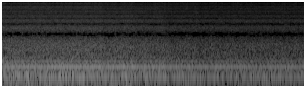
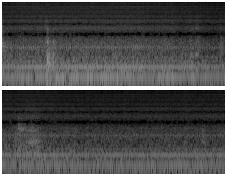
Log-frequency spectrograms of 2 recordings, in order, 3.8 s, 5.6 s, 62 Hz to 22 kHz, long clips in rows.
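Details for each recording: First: 1965 Zenith 19-inch black-and-white TV, 14M28Z chassis, powered straight from the line: only steady mains hum and faint hiss, no vertical stage singing even when adjusting vertical hold; vertical dead. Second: 1965 Zenith 19-inch black-and-white TV, 14M28Z chassis, after fixing a bad tube socket: quiet, steady low buzz of the vertical output with no crackle or arcing; vertical sweep running normally, hot resistor smell gone.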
